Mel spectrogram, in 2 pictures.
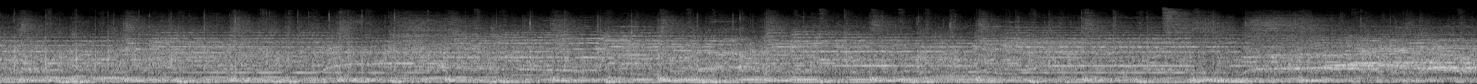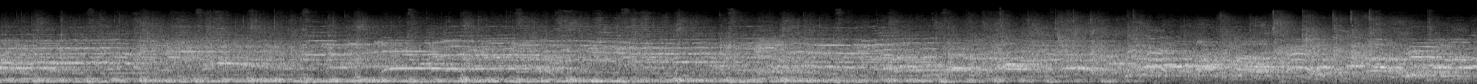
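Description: Wrestler's entrance music with a steady beat playing over an arena sound system, with a crowd cheering. The bass drops away near the end.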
